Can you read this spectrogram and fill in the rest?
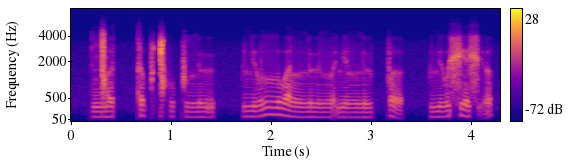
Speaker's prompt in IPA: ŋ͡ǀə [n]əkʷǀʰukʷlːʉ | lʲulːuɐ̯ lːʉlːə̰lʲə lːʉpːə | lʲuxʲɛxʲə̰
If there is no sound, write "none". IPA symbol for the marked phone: tː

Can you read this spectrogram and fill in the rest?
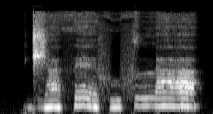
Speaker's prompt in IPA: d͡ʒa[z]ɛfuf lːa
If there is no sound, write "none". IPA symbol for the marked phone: θ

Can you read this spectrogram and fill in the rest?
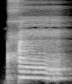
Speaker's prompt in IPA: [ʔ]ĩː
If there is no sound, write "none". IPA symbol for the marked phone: ħ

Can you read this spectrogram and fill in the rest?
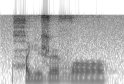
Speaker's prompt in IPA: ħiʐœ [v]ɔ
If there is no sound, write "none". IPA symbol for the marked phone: v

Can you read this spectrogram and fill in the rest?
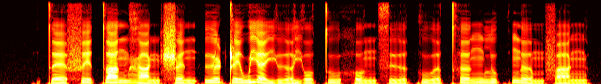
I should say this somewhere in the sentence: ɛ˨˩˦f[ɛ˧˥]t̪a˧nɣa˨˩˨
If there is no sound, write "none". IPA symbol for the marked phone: e˧˥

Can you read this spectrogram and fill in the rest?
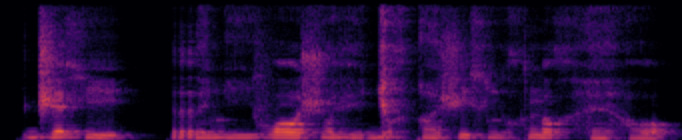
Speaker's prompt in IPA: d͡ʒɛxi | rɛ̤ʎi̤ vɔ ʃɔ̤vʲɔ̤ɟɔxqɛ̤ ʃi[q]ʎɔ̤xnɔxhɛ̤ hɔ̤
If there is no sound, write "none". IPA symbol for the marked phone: x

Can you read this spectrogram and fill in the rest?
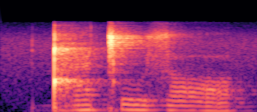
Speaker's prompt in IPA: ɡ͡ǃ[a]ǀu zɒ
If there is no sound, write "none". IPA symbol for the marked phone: æ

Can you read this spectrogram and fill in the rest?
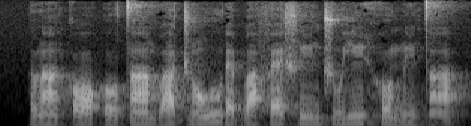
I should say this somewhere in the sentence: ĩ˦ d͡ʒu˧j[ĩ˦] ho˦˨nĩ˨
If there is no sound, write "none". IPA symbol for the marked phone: ĩ˦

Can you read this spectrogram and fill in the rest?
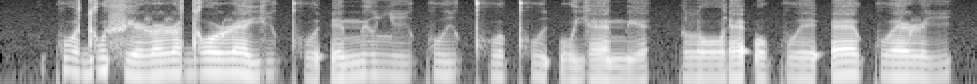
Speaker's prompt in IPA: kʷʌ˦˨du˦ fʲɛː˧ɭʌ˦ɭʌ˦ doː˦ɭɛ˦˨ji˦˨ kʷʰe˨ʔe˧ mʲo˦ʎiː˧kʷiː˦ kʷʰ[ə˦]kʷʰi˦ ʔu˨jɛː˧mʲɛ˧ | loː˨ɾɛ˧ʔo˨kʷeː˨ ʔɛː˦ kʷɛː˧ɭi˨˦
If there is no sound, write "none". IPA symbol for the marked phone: ɛ˦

